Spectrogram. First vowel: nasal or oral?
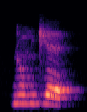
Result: nasal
